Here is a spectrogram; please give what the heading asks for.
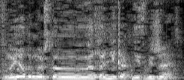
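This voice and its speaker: A man's voice: fairly high pitch, fairly even intonation, fairly quick. A man in his early thirties talking casually in a group discussion, with an ironic, self-deprecating manner. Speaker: musician guest answering questions. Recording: echoey room with clear background noise.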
